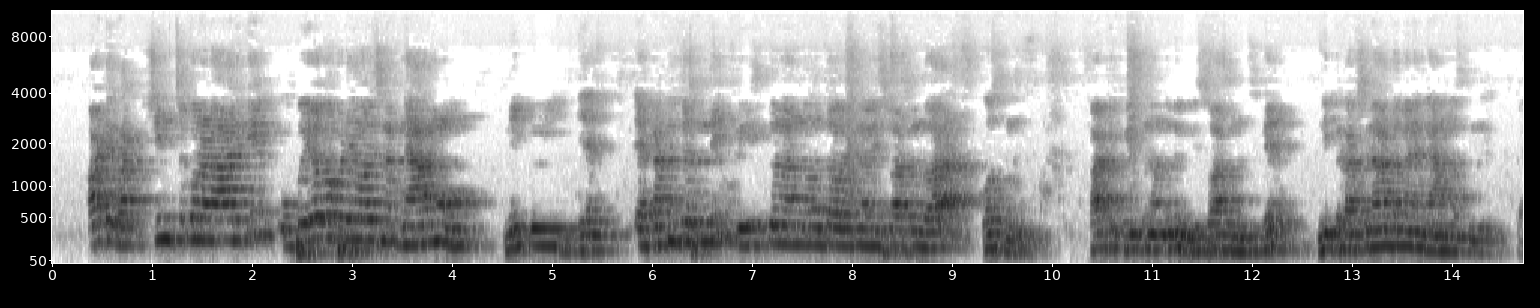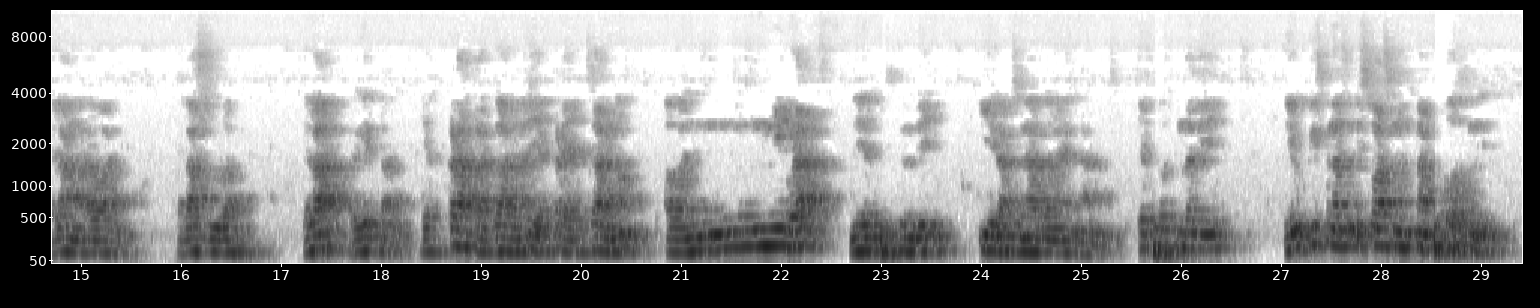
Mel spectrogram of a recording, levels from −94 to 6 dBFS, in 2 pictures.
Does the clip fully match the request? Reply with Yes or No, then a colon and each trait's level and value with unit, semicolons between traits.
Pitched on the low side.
No: medium, 150 Hz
